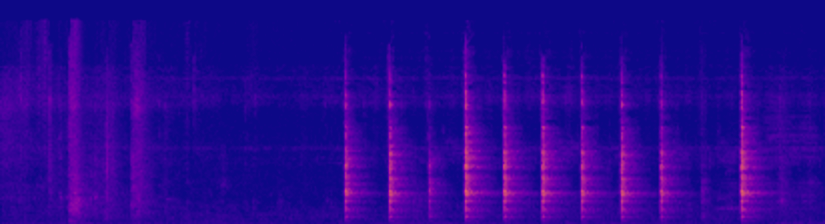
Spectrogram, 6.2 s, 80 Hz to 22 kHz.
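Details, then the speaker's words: Vintage British motorcycle engine at top dead center, valve clearances set about 8 and 10 (thou): about eight crisp, clean, even metallic ticks as the rocker is rocked by hand; clearance correct, sounding good. "holding it up tapping it down so you got a good8 and 10 here they even sound good"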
